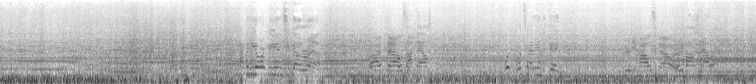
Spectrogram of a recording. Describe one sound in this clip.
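A motorboat engine roars steadily.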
